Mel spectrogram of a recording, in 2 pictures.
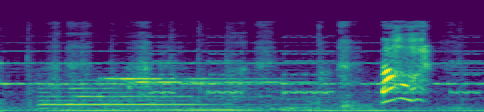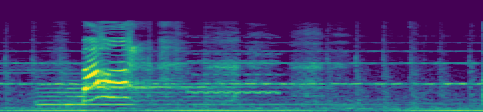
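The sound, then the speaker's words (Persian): A telephone rings in two short electronic bursts over ongoing speech and a steady background. “من اینجا هستم، صدای زنگ داری چیزی نیست.”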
